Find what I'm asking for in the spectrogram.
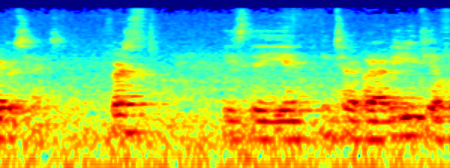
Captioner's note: male speaking off microphone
